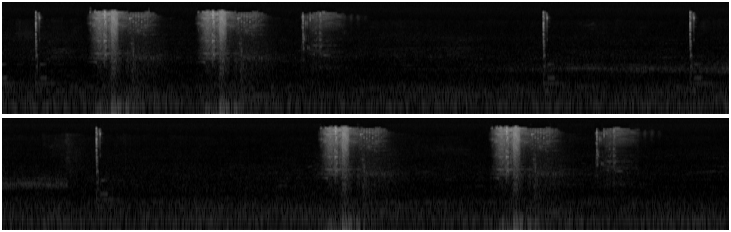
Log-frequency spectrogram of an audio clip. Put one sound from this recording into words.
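Whooshing swells sound as game menu pages switch.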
